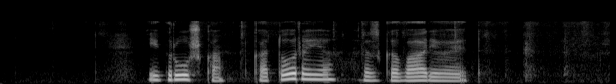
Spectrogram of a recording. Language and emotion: Russian, sad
